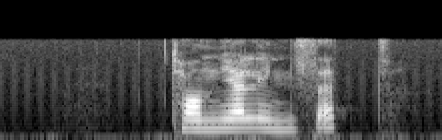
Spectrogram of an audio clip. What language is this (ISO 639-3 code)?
nor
